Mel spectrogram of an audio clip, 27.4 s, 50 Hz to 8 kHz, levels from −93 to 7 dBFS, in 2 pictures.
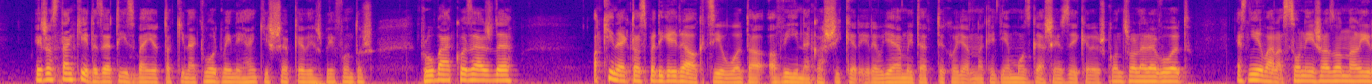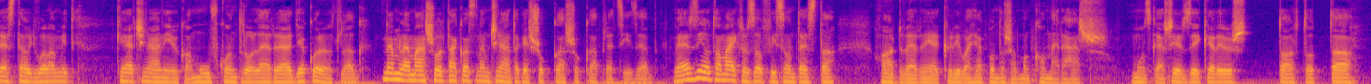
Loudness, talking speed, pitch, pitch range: -18 LUFS, 160 wpm, 110 Hz, 100-120 Hz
